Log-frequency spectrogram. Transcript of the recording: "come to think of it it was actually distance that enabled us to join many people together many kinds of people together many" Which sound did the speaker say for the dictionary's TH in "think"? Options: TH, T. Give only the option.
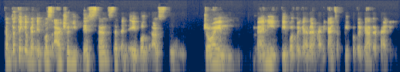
TH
